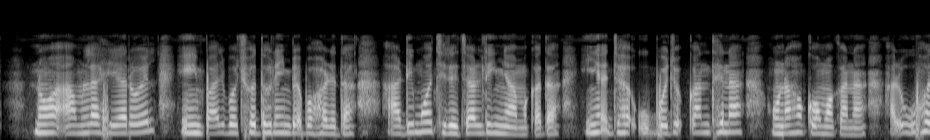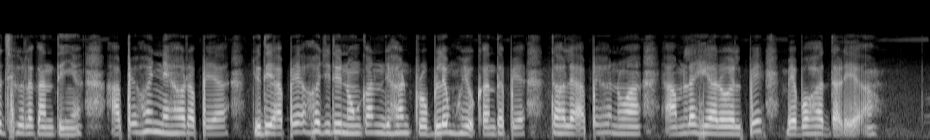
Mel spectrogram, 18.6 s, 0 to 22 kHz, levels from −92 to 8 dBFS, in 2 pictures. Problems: background sounds at intervals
